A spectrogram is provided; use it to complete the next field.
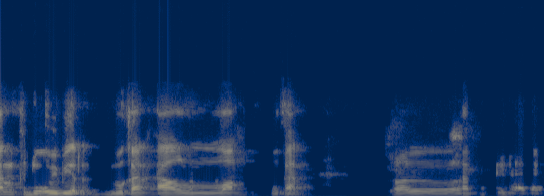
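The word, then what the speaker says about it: الله: Lafaz Allah dibaca tebal ketika sebelumnya berharokat fathah atau sebelumnya berharokat dhammah. Contohnya Allah, di sini harokat sebelumnya fathah. Huwallah, huwallah. Sebelumnya berharokat fathah. Ayatullah, perhatikan harokatnya dhammah. Ayatullah. Nah, dan Rasulullah. Rasulullah. Di sini dibaca tebal.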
